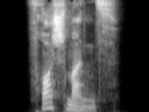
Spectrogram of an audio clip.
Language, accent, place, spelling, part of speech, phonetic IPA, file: German, Germany, Berlin, Froschmanns, noun, [ˈfʁɔʃˌmans], De-Froschmanns.ogg
- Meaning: genitive singular of Froschmann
